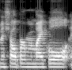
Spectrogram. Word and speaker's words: Michelle Berman-Mikel: The reality, for those of you guys who are not familiar with me, again, my name is Michelle Berman-Mikel, and thank you, Curtis, for saying that right.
